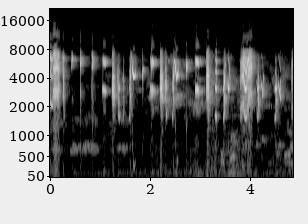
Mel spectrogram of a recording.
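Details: Long-tailed shrike song in full isian style, packed with varied phrases, played to provoke young birds; rapid high chirps and short whistled notes tumble in a dense, unbroken stream, with a faint lower note early on.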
